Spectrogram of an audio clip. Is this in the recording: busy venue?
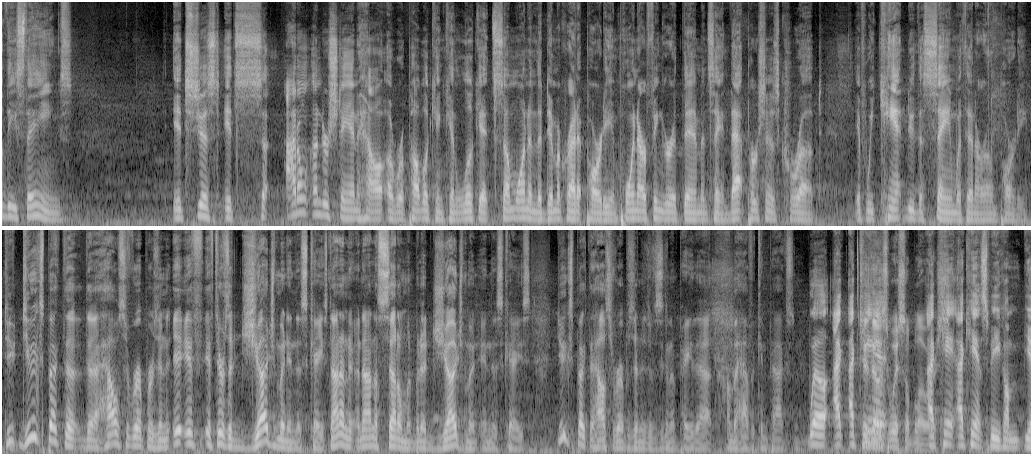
yes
